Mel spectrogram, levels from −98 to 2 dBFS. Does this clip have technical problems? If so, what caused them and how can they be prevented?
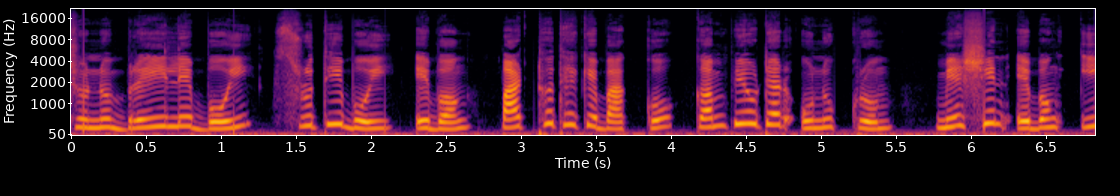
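Yes, periodic USB or driver dropouts: roughly every 1.00 s from 0.08 to 6.09 s, a background task stalls the audio path and about 2 ms of speech is skipped, causing ticks. Their strict one-second spacing separates them from irregular buffer underruns. Preventing it means disabling USB power saving and the offending background task.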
